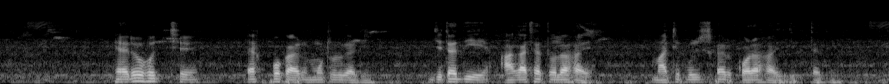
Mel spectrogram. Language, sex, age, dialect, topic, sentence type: Bengali, male, 31-35, Standard Colloquial, agriculture, statement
